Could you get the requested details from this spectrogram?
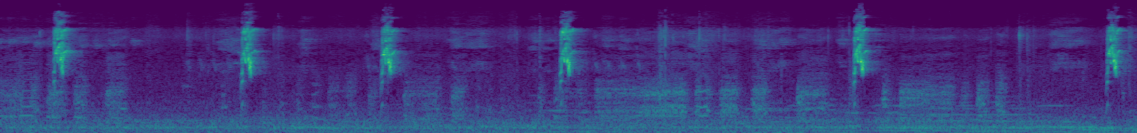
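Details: Javan myna used as a calling lure: a series of seven loud, scratchy, hissing bursts repeated every one to two seconds, with soft background chatter.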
